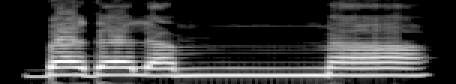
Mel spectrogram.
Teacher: اگر ہم یہ کلمہ کو اگلی آیت کے ساتھ ملا کے پڑھے تو حرف المیم کلمت ما دوسری والی آیت میں حروف الادغام بغنہ میں سے ہے، اور ادغام کا معنی ہے حرف کو حرف میں داخل کرنا، تو ہم یہ تنوین کو میم میں ملا کے غنہ اور تشدید کے ساتھ یہ حکم کو ادا کریں گے۔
